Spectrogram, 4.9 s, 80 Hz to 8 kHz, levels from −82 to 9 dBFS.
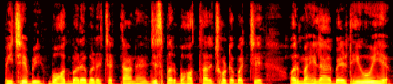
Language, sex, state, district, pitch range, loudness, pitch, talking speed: Hindi, male, Uttar Pradesh, Lucknow, 155-165 Hz, -16 LUFS, 160 Hz, 205 wpm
